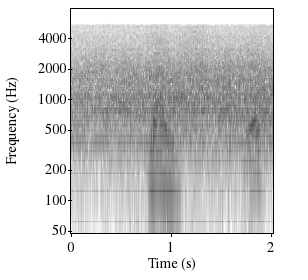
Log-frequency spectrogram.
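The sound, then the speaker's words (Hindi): An audience applauds with steady, dense clapping throughout, and a voice is briefly faintly audible beneath it. “जोर से तालियां बजाइए इनके लिए.”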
